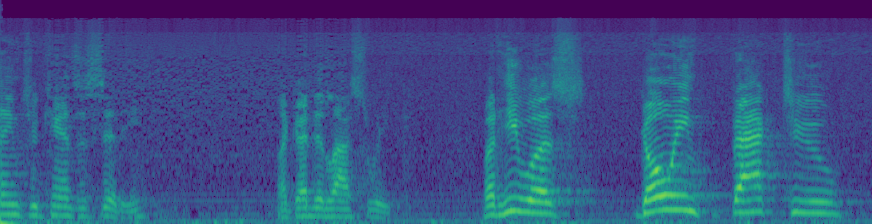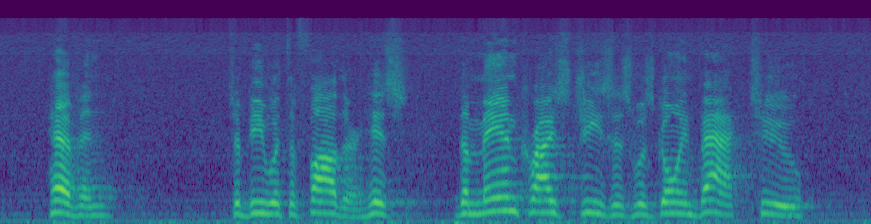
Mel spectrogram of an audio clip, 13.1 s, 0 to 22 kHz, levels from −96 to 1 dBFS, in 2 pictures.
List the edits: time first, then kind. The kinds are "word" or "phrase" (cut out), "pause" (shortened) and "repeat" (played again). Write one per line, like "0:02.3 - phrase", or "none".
0:09.9 - word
